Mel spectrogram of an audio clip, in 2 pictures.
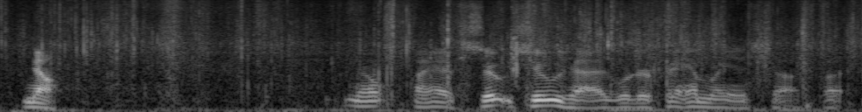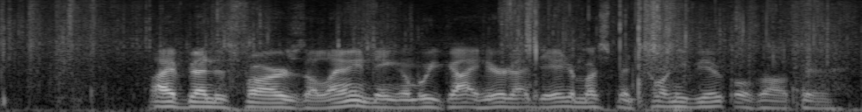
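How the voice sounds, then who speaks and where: A man talks very fast with ordinary pitch variation, yet leaves long, frequent pauses. Noticeable background noise runs underneath. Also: medium pitch for a man. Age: 70s. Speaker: veteran bigfoot researcher. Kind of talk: casual chat. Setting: outdoors in a forest.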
